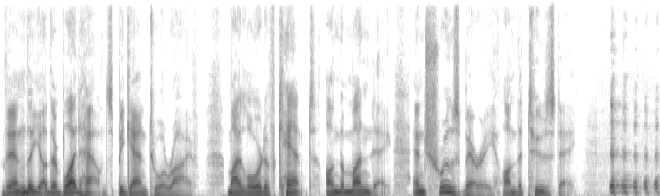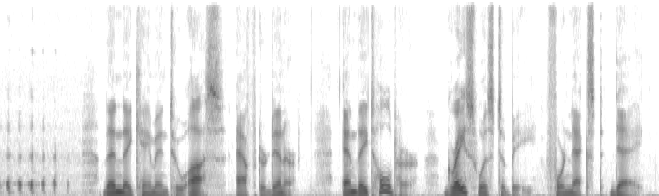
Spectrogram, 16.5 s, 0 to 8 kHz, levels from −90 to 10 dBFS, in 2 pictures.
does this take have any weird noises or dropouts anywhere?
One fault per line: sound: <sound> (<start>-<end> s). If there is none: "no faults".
sound: laugh (7.6-9.1 s)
